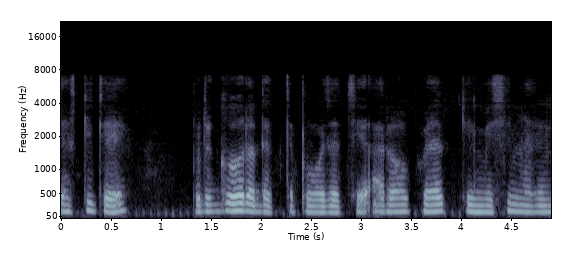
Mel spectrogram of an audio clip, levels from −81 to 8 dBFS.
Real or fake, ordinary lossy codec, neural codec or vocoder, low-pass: fake; MP3, 48 kbps; codec, 44.1 kHz, 2.6 kbps, DAC; 7.2 kHz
